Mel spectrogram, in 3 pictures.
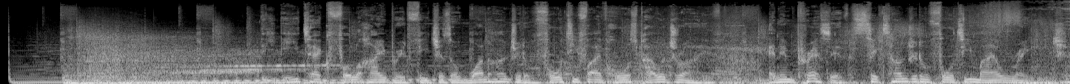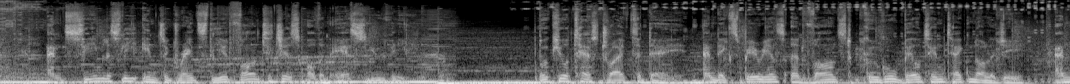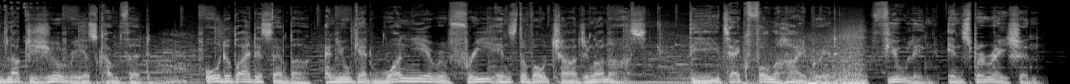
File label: Car, Smooth, Warm, Versatile, Resonant and Gravitas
